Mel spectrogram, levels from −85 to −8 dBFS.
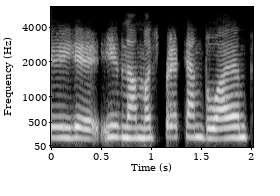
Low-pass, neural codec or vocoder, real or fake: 5.4 kHz; codec, 16 kHz, 0.5 kbps, X-Codec, HuBERT features, trained on general audio; fake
